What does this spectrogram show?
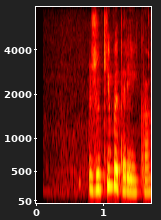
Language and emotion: Russian, neutral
